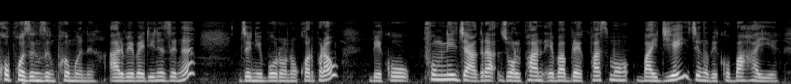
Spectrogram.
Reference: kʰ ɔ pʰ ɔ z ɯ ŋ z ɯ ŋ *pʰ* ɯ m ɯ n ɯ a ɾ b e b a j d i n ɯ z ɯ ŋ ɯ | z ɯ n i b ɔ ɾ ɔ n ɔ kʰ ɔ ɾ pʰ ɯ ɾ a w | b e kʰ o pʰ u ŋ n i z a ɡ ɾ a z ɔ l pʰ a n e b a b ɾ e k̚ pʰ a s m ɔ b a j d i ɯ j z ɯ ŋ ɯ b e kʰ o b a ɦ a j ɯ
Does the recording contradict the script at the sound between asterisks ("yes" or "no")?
no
